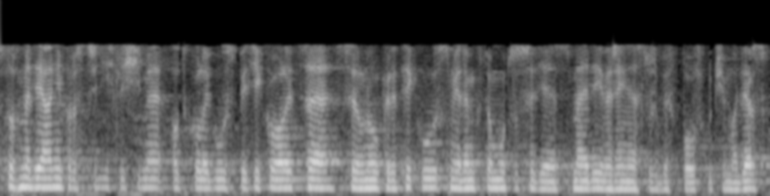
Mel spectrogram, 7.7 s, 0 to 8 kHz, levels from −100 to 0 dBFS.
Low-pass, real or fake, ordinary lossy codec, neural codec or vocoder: 7.2 kHz; real; AAC, 16 kbps; none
